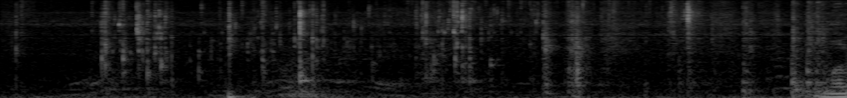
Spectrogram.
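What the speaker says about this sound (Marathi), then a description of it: "तर आपण त्याच्यात थोडंसं पाणी टाकणार आहोत." Water is poured into a pot of sweet lentil dal as it cooks, close splashing and dripping in short irregular bursts, with brief sounds of the pot being handled.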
